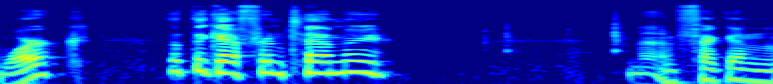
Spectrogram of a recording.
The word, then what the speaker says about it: Temu: But I keep getting parcels from Temu, which is Temu or Temu, whatever you call it.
